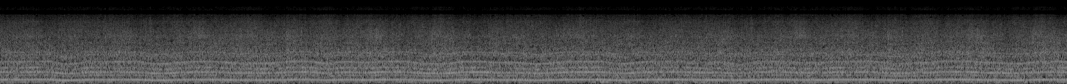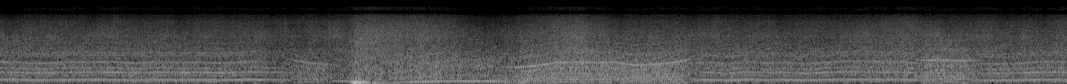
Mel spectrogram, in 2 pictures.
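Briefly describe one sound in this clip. A jet ski engine hums steadily, rising and falling in pitch.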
